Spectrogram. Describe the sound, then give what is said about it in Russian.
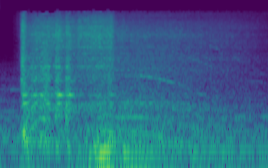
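A car engine starting after some difficulty, with a few rough, sputtering bursts of cranking that catch and then ease into a steadier, fading idle hum. “Двигатель завелся не сразу.”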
